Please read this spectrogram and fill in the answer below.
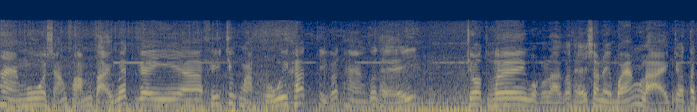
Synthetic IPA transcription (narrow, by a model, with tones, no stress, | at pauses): t̚haː˨˩ŋmu˧əsaː˧˩nfə˧˩mt̪a̰ː˧˨jɣwɛ˦˥t̚ɣə˧jfi˨˦ət͡ɕɨ˦˥k̚ma˨˩t̚ku˧˩əkwi˨˦xə˦˥t̚t̪ʰi˨˩xɔ˦˥t̚haː˨˩ŋkɔ˨˦t̪ʰe˧˩˨t͡ɕɔ˧t̪ʰwe˧ɣwa˨˩k̚laː˨˩kɔ˨˦t̪ʰe˧˩saː˧wna˨˩jɓaː˨˦nla̰ː˧˨jt͡ɕɔ˧t̪ə˦˥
